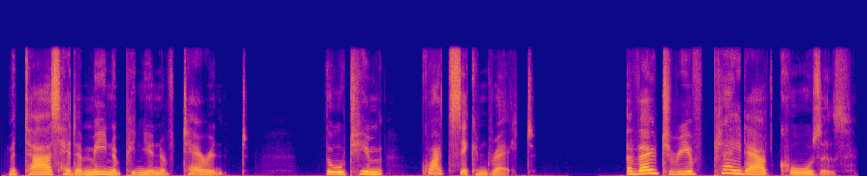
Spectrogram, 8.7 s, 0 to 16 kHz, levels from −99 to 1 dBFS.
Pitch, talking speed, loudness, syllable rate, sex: 205 Hz, 125 wpm, -19 LUFS, 4.2 syllables/s, female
